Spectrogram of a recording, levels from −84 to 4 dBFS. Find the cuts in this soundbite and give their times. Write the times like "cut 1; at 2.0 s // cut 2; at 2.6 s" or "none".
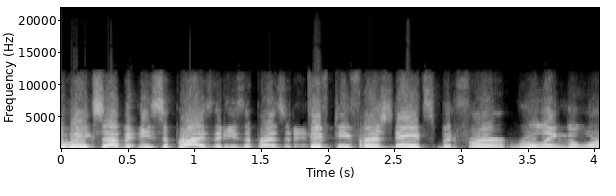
cut 1; at 1.8 s

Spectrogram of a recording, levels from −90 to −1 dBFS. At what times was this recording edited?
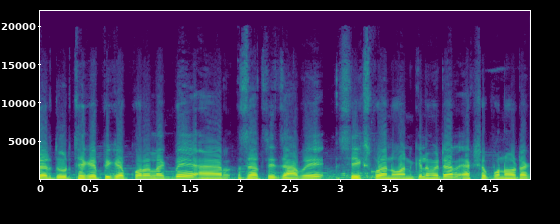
none

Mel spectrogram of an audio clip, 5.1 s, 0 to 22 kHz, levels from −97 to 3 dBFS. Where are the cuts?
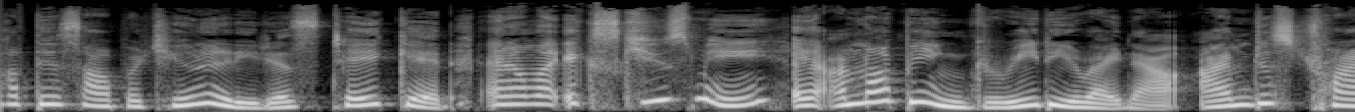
cut 1; at 1.7 s // cut 2; at 2.9 s

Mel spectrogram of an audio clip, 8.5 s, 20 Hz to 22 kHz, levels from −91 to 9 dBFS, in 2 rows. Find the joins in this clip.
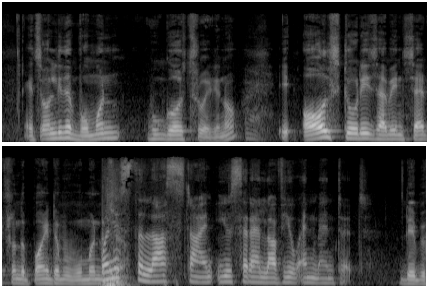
cut 1; at 5.2 s

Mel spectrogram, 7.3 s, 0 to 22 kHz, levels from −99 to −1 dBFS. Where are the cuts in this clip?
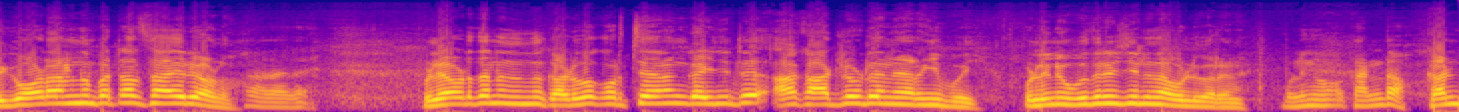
none

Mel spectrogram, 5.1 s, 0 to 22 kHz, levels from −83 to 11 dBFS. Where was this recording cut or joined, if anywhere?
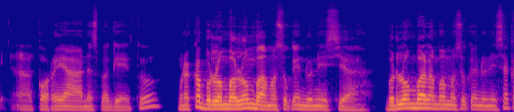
cut 1; at 1.7 s

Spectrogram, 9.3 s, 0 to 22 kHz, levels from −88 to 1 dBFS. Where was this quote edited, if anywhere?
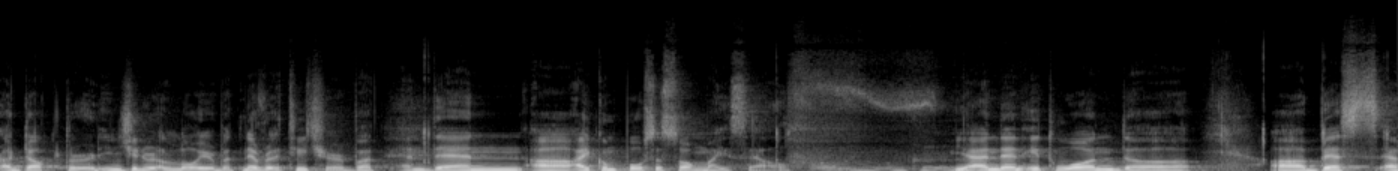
cut 1; at 2.7 s

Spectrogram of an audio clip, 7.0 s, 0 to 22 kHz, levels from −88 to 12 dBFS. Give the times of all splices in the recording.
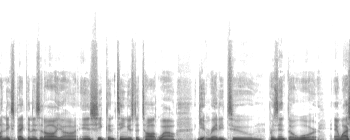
cut 1; at 5.2 s

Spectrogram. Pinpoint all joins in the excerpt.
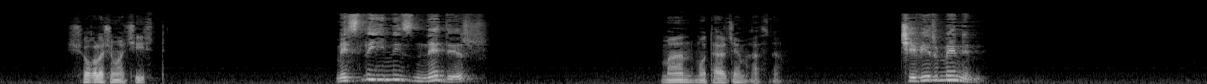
none

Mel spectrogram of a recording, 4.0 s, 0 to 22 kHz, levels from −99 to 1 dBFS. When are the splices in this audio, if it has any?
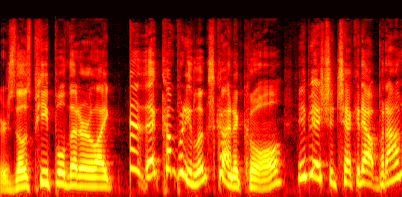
cut 1; at 1.3 s // cut 2; at 2.9 s

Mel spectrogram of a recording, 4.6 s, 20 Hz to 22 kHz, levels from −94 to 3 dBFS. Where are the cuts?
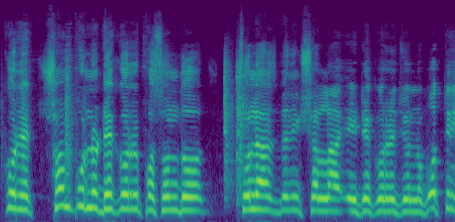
none

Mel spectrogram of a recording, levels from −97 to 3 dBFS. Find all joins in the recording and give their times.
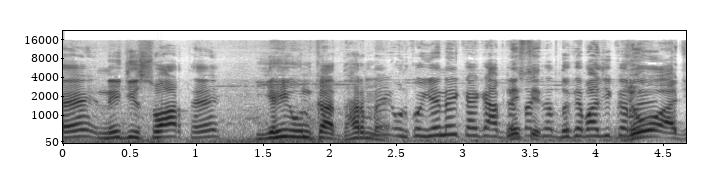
cut 1; at 2.4 s

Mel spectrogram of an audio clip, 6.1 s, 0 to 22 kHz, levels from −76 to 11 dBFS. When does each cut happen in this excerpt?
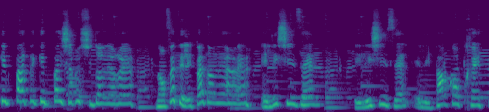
none

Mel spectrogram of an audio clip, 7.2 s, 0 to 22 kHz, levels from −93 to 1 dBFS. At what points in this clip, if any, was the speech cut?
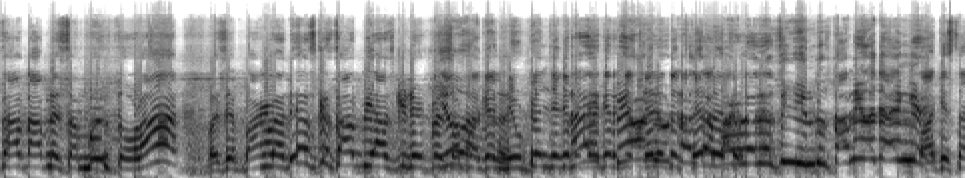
none

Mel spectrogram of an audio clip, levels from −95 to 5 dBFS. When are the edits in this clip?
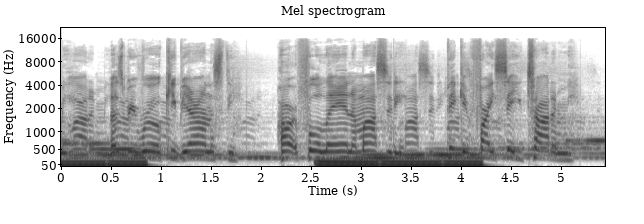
none

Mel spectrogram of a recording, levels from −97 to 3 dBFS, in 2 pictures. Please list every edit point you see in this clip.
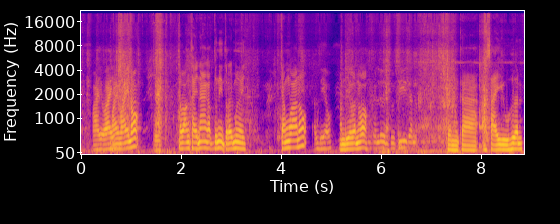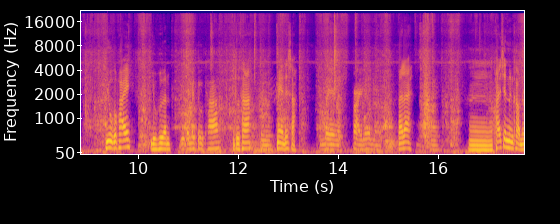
cut 1; at 6.8 s

